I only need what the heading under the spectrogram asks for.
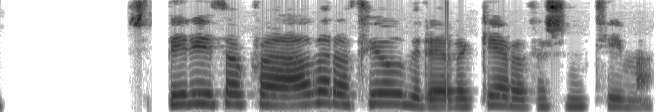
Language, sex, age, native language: Icelandic, female, 40-49, Icelandic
